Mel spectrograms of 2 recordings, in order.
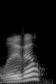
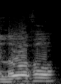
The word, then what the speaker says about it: Louisville: here's the thing bulk when you say louisville you've got an eye in it and i know it's in the word but we don't pronounce it hey man i'm i'm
